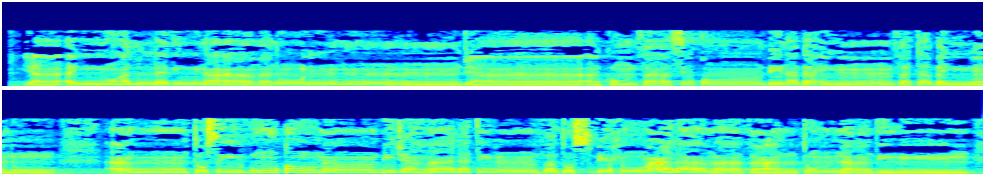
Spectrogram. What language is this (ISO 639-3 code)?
ara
